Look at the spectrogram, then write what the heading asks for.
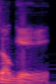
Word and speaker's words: Augie: Then when her little brother was born she asked me if she could call him Augie, pronounced Oggy.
